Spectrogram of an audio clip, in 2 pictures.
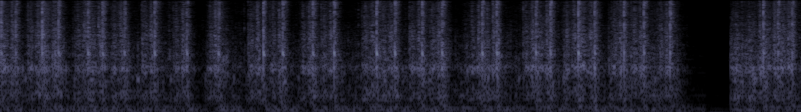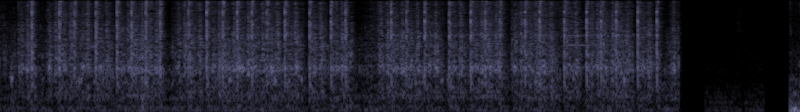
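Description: Typing sound effect: a rapid run of key clicks, many a second, with a short break about three and a half seconds in, stopping shortly before the end.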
